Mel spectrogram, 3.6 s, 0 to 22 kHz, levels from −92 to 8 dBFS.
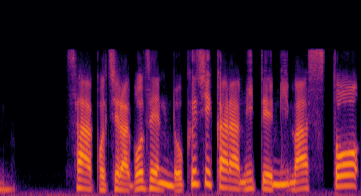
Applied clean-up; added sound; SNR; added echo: neural diffusion model UNIVERSE++.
